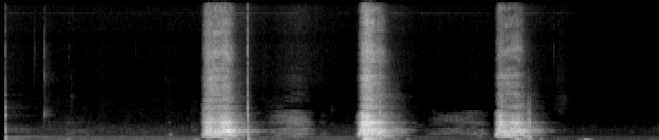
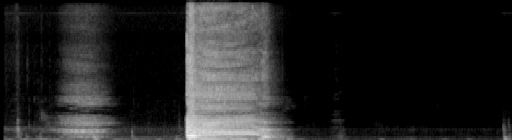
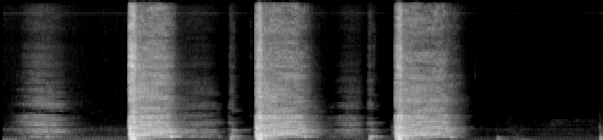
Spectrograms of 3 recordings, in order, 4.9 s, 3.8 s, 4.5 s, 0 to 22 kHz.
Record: {"exhalation_length": "4.9 s", "exhalation_amplitude": 32768, "exhalation_signal_mean_std_ratio": 0.29, "cough_length": "3.8 s", "cough_amplitude": 32768, "cough_signal_mean_std_ratio": 0.28, "three_cough_length": "4.5 s", "three_cough_amplitude": 32768, "three_cough_signal_mean_std_ratio": 0.35, "survey_phase": "beta (2021-08-13 to 2022-03-07)", "age": "45-64", "gender": "Female", "wearing_mask": "No", "symptom_runny_or_blocked_nose": true, "smoker_status": "Ex-smoker", "respiratory_condition_asthma": true, "respiratory_condition_other": false, "recruitment_source": "REACT", "submission_delay": "2 days", "covid_test_result": "Negative", "covid_test_method": "RT-qPCR"}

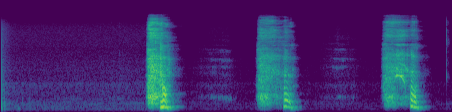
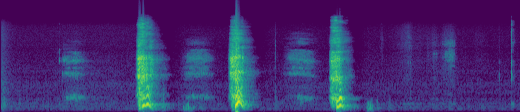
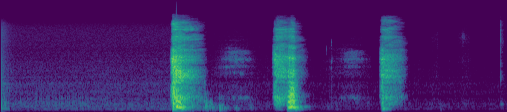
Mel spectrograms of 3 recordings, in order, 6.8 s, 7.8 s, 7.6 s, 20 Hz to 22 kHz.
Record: {"cough_length": "6.8 s", "cough_amplitude": 28856, "cough_signal_mean_std_ratio": 0.3, "exhalation_length": "7.8 s", "exhalation_amplitude": 32768, "exhalation_signal_mean_std_ratio": 0.22, "three_cough_length": "7.6 s", "three_cough_amplitude": 30456, "three_cough_signal_mean_std_ratio": 0.23, "survey_phase": "beta (2021-08-13 to 2022-03-07)", "age": "65+", "gender": "Male", "wearing_mask": "No", "symptom_none": true, "smoker_status": "Never smoked", "respiratory_condition_asthma": false, "respiratory_condition_other": false, "recruitment_source": "REACT", "submission_delay": "2 days", "covid_test_result": "Negative", "covid_test_method": "RT-qPCR", "influenza_a_test_result": "Negative", "influenza_b_test_result": "Negative"}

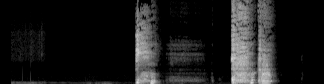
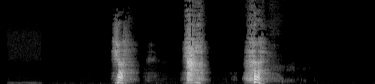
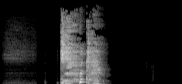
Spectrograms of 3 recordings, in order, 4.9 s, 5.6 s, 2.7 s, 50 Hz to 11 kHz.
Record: {"three_cough_length": "4.9 s", "three_cough_amplitude": 32768, "three_cough_signal_mean_std_ratio": 0.31, "exhalation_length": "5.6 s", "exhalation_amplitude": 31657, "exhalation_signal_mean_std_ratio": 0.24, "cough_length": "2.7 s", "cough_amplitude": 27937, "cough_signal_mean_std_ratio": 0.34, "survey_phase": "beta (2021-08-13 to 2022-03-07)", "age": "18-44", "gender": "Female", "wearing_mask": "No", "symptom_cough_any": true, "symptom_new_continuous_cough": true, "symptom_runny_or_blocked_nose": true, "symptom_shortness_of_breath": true, "symptom_sore_throat": true, "symptom_abdominal_pain": true, "symptom_diarrhoea": true, "symptom_fatigue": true, "symptom_fever_high_temperature": true, "symptom_headache": true, "symptom_change_to_sense_of_smell_or_taste": true, "symptom_onset": "3 days", "smoker_status": "Current smoker (e-cigarettes or vapes only)", "respiratory_condition_asthma": false, "respiratory_condition_other": false, "recruitment_source": "Test and Trace", "submission_delay": "2 days", "covid_test_result": "Positive", "covid_test_method": "RT-qPCR", "covid_ct_value": 34.6, "covid_ct_gene": "ORF1ab gene"}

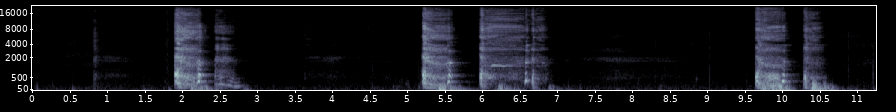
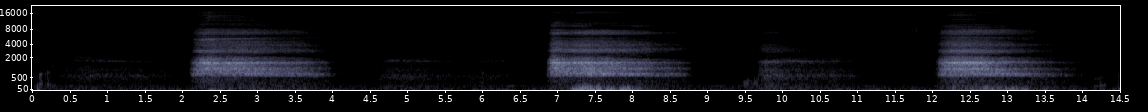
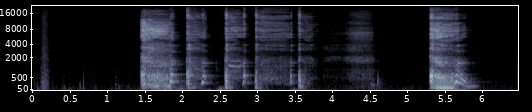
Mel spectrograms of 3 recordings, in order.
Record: {"three_cough_length": "11.3 s", "three_cough_amplitude": 10108, "three_cough_signal_mean_std_ratio": 0.35, "exhalation_length": "14.5 s", "exhalation_amplitude": 1614, "exhalation_signal_mean_std_ratio": 0.46, "cough_length": "6.5 s", "cough_amplitude": 10749, "cough_signal_mean_std_ratio": 0.4, "survey_phase": "beta (2021-08-13 to 2022-03-07)", "age": "18-44", "gender": "Female", "wearing_mask": "No", "symptom_cough_any": true, "symptom_new_continuous_cough": true, "symptom_runny_or_blocked_nose": true, "symptom_shortness_of_breath": true, "symptom_sore_throat": true, "symptom_fatigue": true, "symptom_onset": "3 days", "smoker_status": "Never smoked", "respiratory_condition_asthma": true, "respiratory_condition_other": false, "recruitment_source": "Test and Trace", "submission_delay": "2 days", "covid_test_result": "Positive", "covid_test_method": "RT-qPCR", "covid_ct_value": 19.2, "covid_ct_gene": "ORF1ab gene", "covid_ct_mean": 19.4, "covid_viral_load": "430000 copies/ml", "covid_viral_load_category": "Low viral load (10K-1M copies/ml)"}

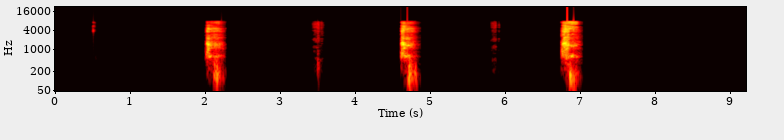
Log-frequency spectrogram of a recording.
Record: {"exhalation_length": "9.2 s", "exhalation_amplitude": 10526, "exhalation_signal_mean_std_ratio": 0.18, "survey_phase": "beta (2021-08-13 to 2022-03-07)", "age": "45-64", "gender": "Female", "wearing_mask": "No", "symptom_cough_any": true, "symptom_runny_or_blocked_nose": true, "symptom_fatigue": true, "symptom_headache": true, "symptom_change_to_sense_of_smell_or_taste": true, "smoker_status": "Never smoked", "respiratory_condition_asthma": false, "respiratory_condition_other": false, "recruitment_source": "Test and Trace", "submission_delay": "3 days", "covid_test_result": "Positive", "covid_test_method": "LFT"}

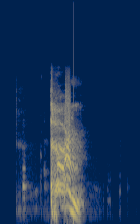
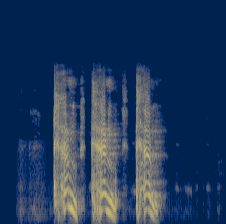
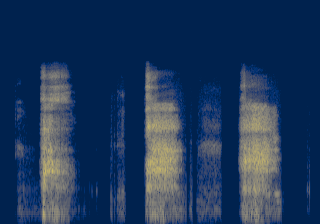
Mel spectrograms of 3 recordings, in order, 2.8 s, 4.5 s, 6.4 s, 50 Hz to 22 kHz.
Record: {"cough_length": "2.8 s", "cough_amplitude": 28667, "cough_signal_mean_std_ratio": 0.4, "three_cough_length": "4.5 s", "three_cough_amplitude": 29917, "three_cough_signal_mean_std_ratio": 0.49, "exhalation_length": "6.4 s", "exhalation_amplitude": 29926, "exhalation_signal_mean_std_ratio": 0.43, "survey_phase": "beta (2021-08-13 to 2022-03-07)", "age": "65+", "gender": "Male", "wearing_mask": "No", "symptom_cough_any": true, "symptom_runny_or_blocked_nose": true, "symptom_headache": true, "symptom_onset": "8 days", "smoker_status": "Never smoked", "respiratory_condition_asthma": false, "respiratory_condition_other": false, "recruitment_source": "Test and Trace", "submission_delay": "1 day", "covid_test_result": "Positive", "covid_test_method": "RT-qPCR", "covid_ct_value": 18.3, "covid_ct_gene": "ORF1ab gene", "covid_ct_mean": 18.7, "covid_viral_load": "720000 copies/ml", "covid_viral_load_category": "Low viral load (10K-1M copies/ml)"}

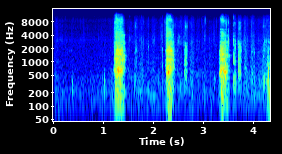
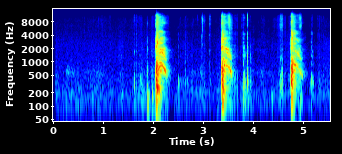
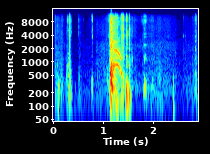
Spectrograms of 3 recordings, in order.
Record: {"exhalation_length": "4.4 s", "exhalation_amplitude": 4249, "exhalation_signal_mean_std_ratio": 0.31, "three_cough_length": "5.5 s", "three_cough_amplitude": 31494, "three_cough_signal_mean_std_ratio": 0.2, "cough_length": "2.9 s", "cough_amplitude": 30348, "cough_signal_mean_std_ratio": 0.21, "survey_phase": "beta (2021-08-13 to 2022-03-07)", "age": "18-44", "gender": "Female", "wearing_mask": "No", "symptom_cough_any": true, "symptom_runny_or_blocked_nose": true, "symptom_fatigue": true, "symptom_headache": true, "symptom_change_to_sense_of_smell_or_taste": true, "smoker_status": "Ex-smoker", "respiratory_condition_asthma": false, "respiratory_condition_other": false, "recruitment_source": "Test and Trace", "submission_delay": "2 days", "covid_test_result": "Positive", "covid_test_method": "RT-qPCR", "covid_ct_value": 12.4, "covid_ct_gene": "ORF1ab gene", "covid_ct_mean": 13.0, "covid_viral_load": "56000000 copies/ml", "covid_viral_load_category": "High viral load (>1M copies/ml)"}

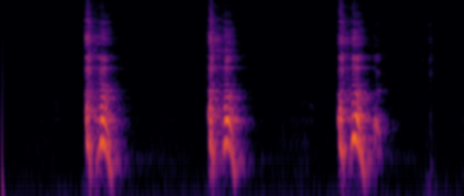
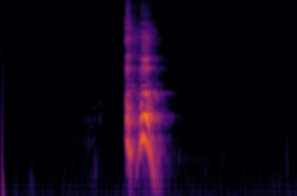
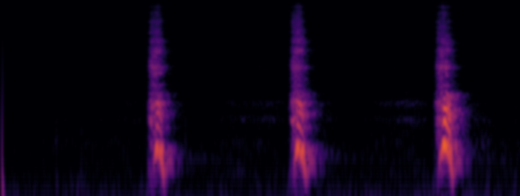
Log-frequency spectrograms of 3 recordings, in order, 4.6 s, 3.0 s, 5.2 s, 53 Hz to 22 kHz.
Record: {"three_cough_length": "4.6 s", "three_cough_amplitude": 4294, "three_cough_signal_mean_std_ratio": 0.31, "cough_length": "3.0 s", "cough_amplitude": 7095, "cough_signal_mean_std_ratio": 0.22, "exhalation_length": "5.2 s", "exhalation_amplitude": 3154, "exhalation_signal_mean_std_ratio": 0.23, "survey_phase": "beta (2021-08-13 to 2022-03-07)", "age": "45-64", "gender": "Male", "wearing_mask": "No", "symptom_none": true, "smoker_status": "Never smoked", "respiratory_condition_asthma": false, "respiratory_condition_other": false, "recruitment_source": "REACT", "submission_delay": "1 day", "covid_test_result": "Negative", "covid_test_method": "RT-qPCR"}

